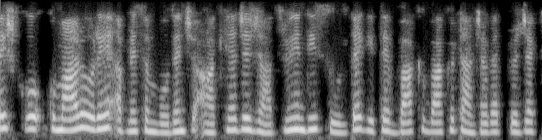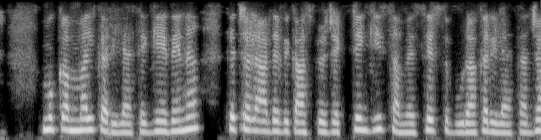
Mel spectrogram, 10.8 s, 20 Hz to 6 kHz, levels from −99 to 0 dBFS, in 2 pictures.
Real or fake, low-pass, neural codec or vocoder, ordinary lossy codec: real; 5.4 kHz; none; Opus, 16 kbps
